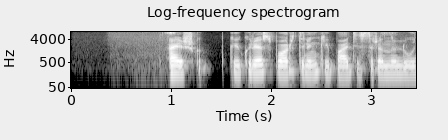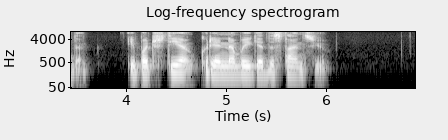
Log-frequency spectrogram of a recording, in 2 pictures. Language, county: Lithuanian, Vilnius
